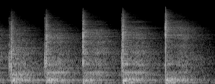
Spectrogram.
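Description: Soft-faced hammer striking a bolt five times in an even rhythm, a little over two blows a second, driving it through a front control-arm mount on a steel tube race-car chassis.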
